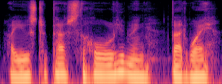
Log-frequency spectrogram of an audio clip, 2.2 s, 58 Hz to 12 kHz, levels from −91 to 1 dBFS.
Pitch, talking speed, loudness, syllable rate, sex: 90 Hz, 245 wpm, -17 LUFS, 6.3 syllables/s, male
